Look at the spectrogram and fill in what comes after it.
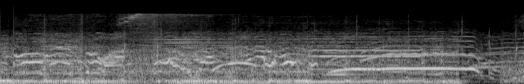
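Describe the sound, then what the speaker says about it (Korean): Loud crowd at a school sports day, a Korean arts high school's 2019 autumn event, cheering, whooping and yelling continuously with a dense babble of voices throughout, dropping off near the end. "멋진 배틀 맞출 때 큰 박수로 환호해 주세요."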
